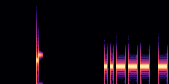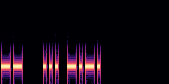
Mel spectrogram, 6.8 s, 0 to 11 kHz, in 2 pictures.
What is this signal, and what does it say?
Morse code, heard as a keyed tone, about 20 wpm, 700 Hz. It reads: 2O SC
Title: Winter Field Day Exchanges Encore 20wpm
